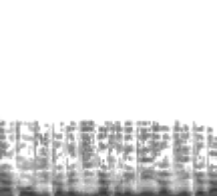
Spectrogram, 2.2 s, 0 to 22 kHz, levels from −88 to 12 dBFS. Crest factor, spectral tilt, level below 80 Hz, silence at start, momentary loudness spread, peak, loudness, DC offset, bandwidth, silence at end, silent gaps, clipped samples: 14 dB; -6 dB/octave; -52 dBFS; 0 s; 2 LU; -4 dBFS; -18 LUFS; under 0.1%; 8.8 kHz; 0 s; none; under 0.1%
